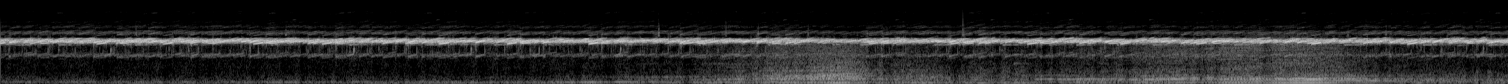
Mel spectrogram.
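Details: Many spring peepers calling at night at a frog pond in early spring, their high piercing peeps merging into a steady shrill chorus, with faint low croaks rising underneath in the second half.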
